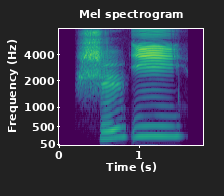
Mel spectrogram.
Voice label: "shi2 yi1", Chinese; 時間に関する中国語表現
